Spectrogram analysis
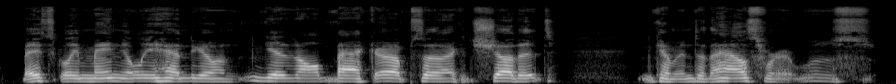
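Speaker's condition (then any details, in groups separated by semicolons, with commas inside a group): Multiple sclerosis; wheelchair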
